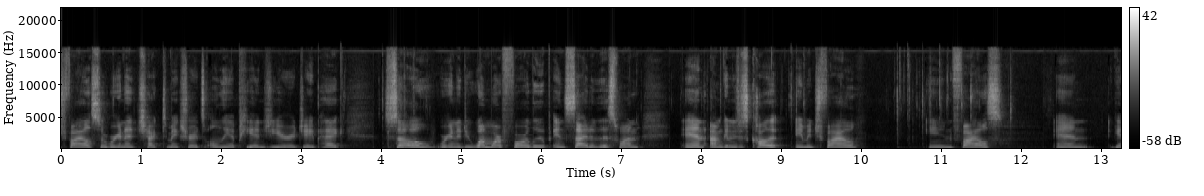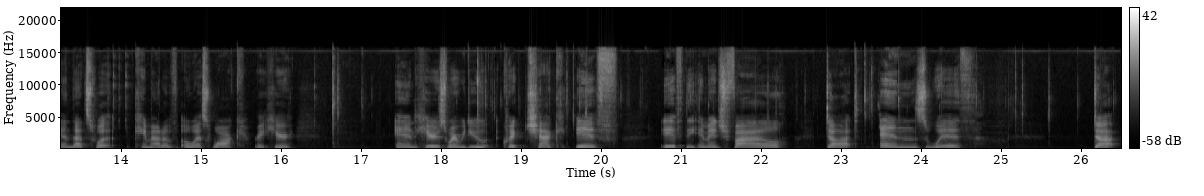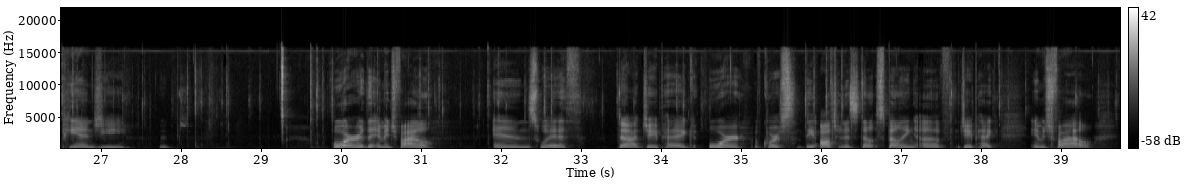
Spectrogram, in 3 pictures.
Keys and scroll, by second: 3.6-4.4 typing, 7.3-11.6 typing, 16.4 Return, 17.9-27.9 typing, 21.8 Tab, 27.1 Left, 27.2 Left, 28.2 super+Right, 29.0-30.7 typing, 32.3-34.4 typing, 34.6 End, 34.8 End, 35.5-39.7 typing, 38.6 Tab.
